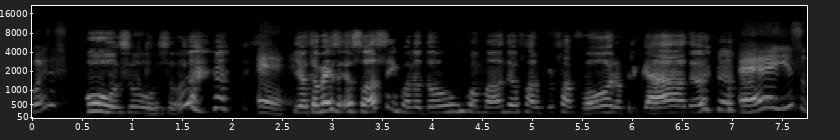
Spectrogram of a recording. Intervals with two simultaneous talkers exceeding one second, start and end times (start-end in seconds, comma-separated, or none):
none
